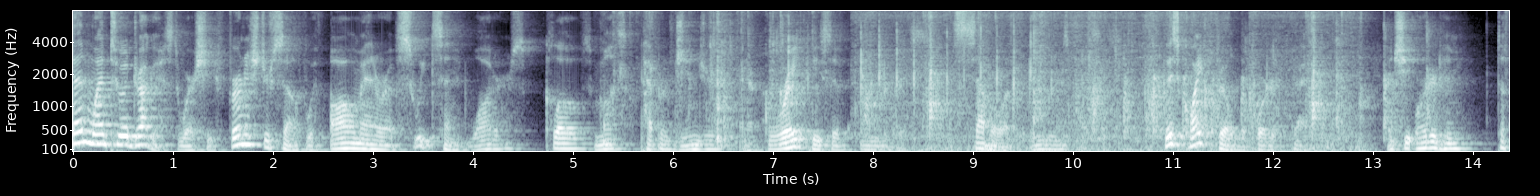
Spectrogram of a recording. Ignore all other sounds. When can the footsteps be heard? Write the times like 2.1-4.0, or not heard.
6.3-12.9.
